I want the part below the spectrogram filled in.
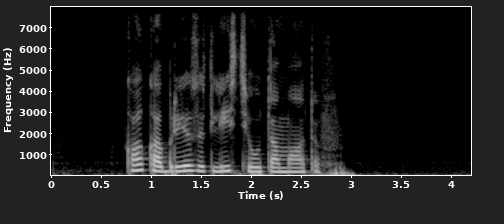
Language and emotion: Russian, sad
